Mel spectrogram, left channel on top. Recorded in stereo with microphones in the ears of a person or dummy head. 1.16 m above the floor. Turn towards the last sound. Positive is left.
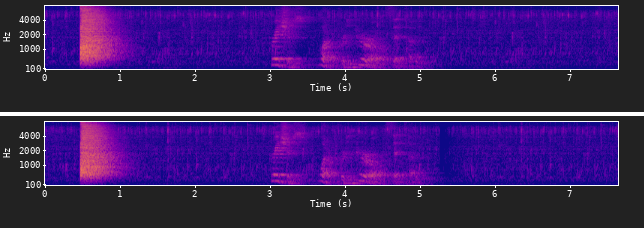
turn(degrees=5)  # may be behind; listen again after turning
